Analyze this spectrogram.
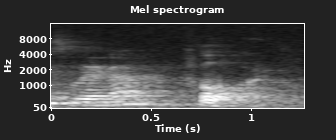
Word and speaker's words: Fullhardt: How do you pronounce it correctly? So they know. Fullhardt. Fullhardt.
